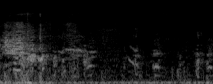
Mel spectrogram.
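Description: Chickens at a poultry farm selling pullets, clucking loudly and close at first, then trailing into softer, scattered clucks and calls from the flock.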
